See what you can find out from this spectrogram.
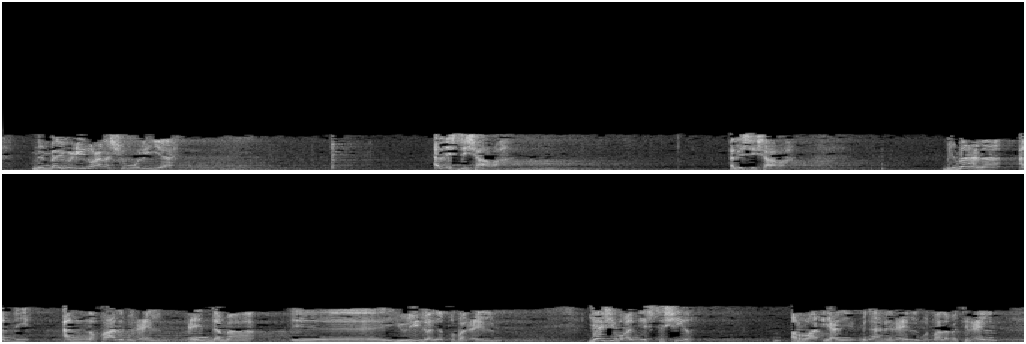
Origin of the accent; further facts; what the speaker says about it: Buraydah, Al-Qassim, Saudi Arabia; يعني مثلا عندنا في بريدة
